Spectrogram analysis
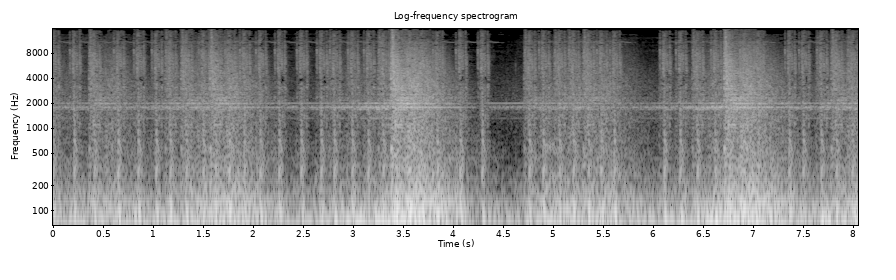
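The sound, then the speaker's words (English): Rapid gunfire in a video game rattles on as a fast, steady stream of faint shots, with the loudness swelling and dipping slightly but never stopping. “See how slower that gun is shooting though?”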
